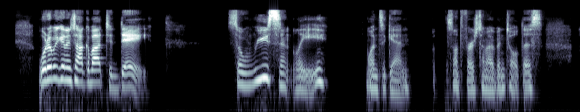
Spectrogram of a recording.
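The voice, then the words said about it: Rough, strained voice. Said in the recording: “As you can probably hear, my voice is just ridiculous today. It's allergies. It sounds horrible.”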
